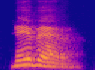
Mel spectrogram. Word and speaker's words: Weber: ¿Cómo se dice Weber? Weber se dice. Weber. Weber es alemán.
